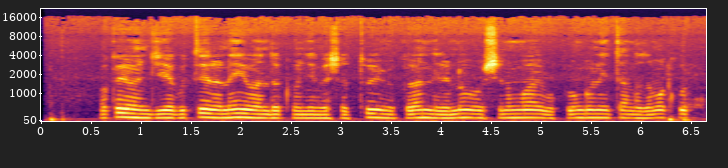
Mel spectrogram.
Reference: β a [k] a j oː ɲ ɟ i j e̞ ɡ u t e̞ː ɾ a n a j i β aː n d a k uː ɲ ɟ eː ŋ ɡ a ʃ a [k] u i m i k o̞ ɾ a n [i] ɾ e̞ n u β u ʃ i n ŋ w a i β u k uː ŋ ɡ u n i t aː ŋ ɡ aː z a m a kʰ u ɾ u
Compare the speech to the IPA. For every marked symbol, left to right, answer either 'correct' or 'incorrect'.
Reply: correct, incorrect, correct

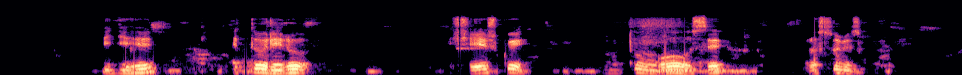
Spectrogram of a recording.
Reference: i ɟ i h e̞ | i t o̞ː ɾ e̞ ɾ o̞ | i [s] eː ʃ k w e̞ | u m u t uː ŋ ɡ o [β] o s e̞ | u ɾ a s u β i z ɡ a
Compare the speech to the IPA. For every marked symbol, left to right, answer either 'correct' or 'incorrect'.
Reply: incorrect, incorrect

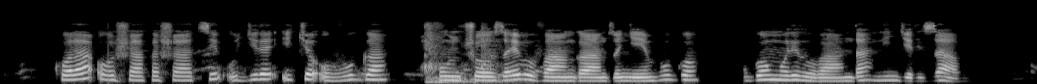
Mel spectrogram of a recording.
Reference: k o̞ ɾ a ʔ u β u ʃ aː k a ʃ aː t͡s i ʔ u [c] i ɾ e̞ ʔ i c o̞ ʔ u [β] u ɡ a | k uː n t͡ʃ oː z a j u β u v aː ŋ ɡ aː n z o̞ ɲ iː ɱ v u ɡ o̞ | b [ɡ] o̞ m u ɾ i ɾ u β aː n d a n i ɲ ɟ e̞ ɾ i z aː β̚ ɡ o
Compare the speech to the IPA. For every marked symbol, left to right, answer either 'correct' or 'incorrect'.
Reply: incorrect, incorrect, correct

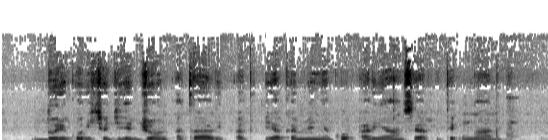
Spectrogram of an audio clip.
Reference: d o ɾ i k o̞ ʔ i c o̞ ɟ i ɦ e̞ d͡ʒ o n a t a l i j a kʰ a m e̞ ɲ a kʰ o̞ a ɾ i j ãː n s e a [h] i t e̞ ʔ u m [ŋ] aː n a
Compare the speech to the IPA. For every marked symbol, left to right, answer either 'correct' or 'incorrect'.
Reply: incorrect, correct

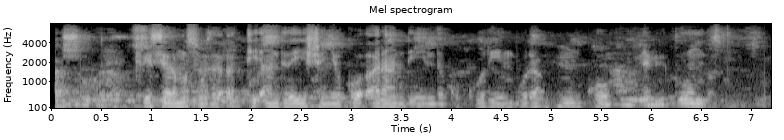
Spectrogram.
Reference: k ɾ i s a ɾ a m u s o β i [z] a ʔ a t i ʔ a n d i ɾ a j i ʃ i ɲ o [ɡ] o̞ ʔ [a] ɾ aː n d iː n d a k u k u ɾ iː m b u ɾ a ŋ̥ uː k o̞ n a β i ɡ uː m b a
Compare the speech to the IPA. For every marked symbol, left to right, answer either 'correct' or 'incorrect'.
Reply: correct, incorrect, correct

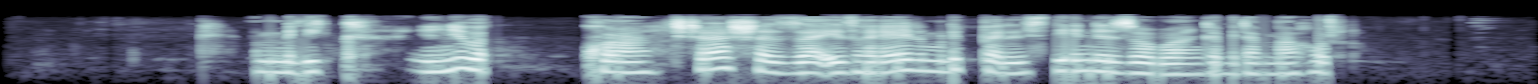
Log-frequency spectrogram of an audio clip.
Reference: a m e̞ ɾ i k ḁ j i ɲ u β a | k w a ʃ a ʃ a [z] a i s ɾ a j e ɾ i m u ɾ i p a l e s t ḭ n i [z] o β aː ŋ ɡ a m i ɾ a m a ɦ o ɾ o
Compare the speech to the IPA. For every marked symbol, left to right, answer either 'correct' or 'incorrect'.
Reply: correct, correct

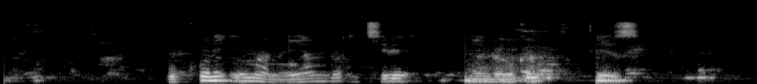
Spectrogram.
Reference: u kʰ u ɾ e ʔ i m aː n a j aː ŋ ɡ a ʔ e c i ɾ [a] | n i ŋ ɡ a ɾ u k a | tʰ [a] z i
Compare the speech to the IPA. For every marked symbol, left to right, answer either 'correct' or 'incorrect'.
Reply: incorrect, incorrect

